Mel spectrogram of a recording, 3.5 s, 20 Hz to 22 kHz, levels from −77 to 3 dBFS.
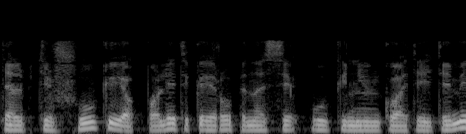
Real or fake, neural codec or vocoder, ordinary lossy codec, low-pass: real; none; AAC, 32 kbps; 7.2 kHz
